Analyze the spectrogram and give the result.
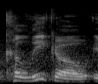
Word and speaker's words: Coleco: Coleco. You said Colco. Coleco is the name of the action figure line.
